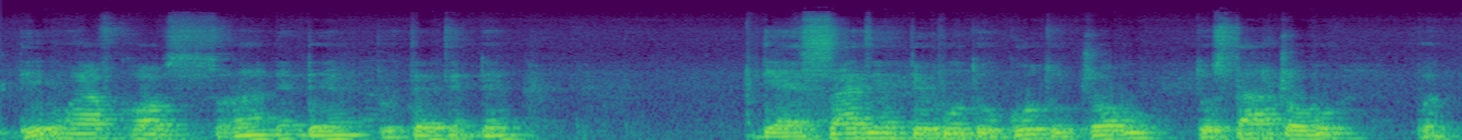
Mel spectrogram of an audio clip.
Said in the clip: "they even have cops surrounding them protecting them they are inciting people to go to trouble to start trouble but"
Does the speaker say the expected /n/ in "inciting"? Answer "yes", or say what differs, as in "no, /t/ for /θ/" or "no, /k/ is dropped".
no, /n/ is dropped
